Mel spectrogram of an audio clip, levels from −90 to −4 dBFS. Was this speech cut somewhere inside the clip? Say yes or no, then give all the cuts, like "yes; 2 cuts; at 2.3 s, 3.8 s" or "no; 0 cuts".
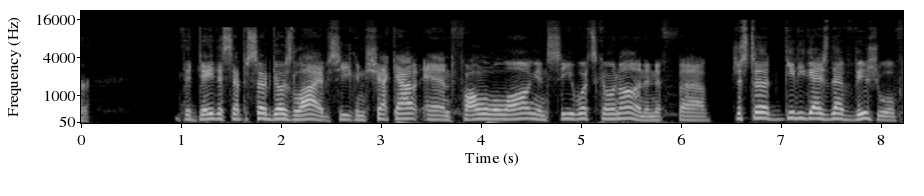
no; 0 cuts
